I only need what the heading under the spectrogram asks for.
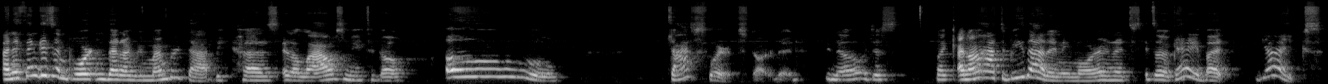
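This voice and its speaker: A woman's voice: fairly high pitch, big pitch swings, a little slow, rough recording. An older woman, a minister, sharing personal reflections in a spiritual talk in a candid, conversational way, stressing key words.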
